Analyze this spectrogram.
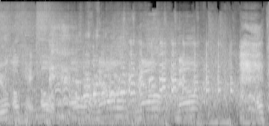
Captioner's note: Chanel laughs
